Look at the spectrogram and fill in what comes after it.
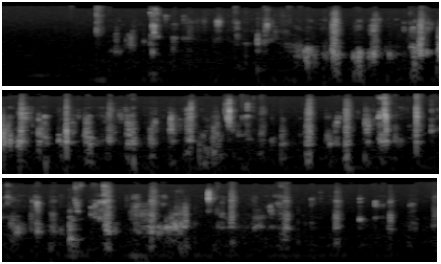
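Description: Close-miked chewing of a mouthful of spicy stir-fried pork intestines and vegetables wrapped in a perilla leaf: dense, quick mouth clicks that start about a second in and thin out near the end.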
